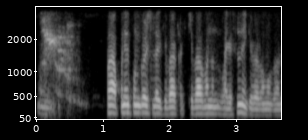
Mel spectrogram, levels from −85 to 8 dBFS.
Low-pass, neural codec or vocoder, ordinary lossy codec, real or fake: 3.6 kHz; none; none; real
